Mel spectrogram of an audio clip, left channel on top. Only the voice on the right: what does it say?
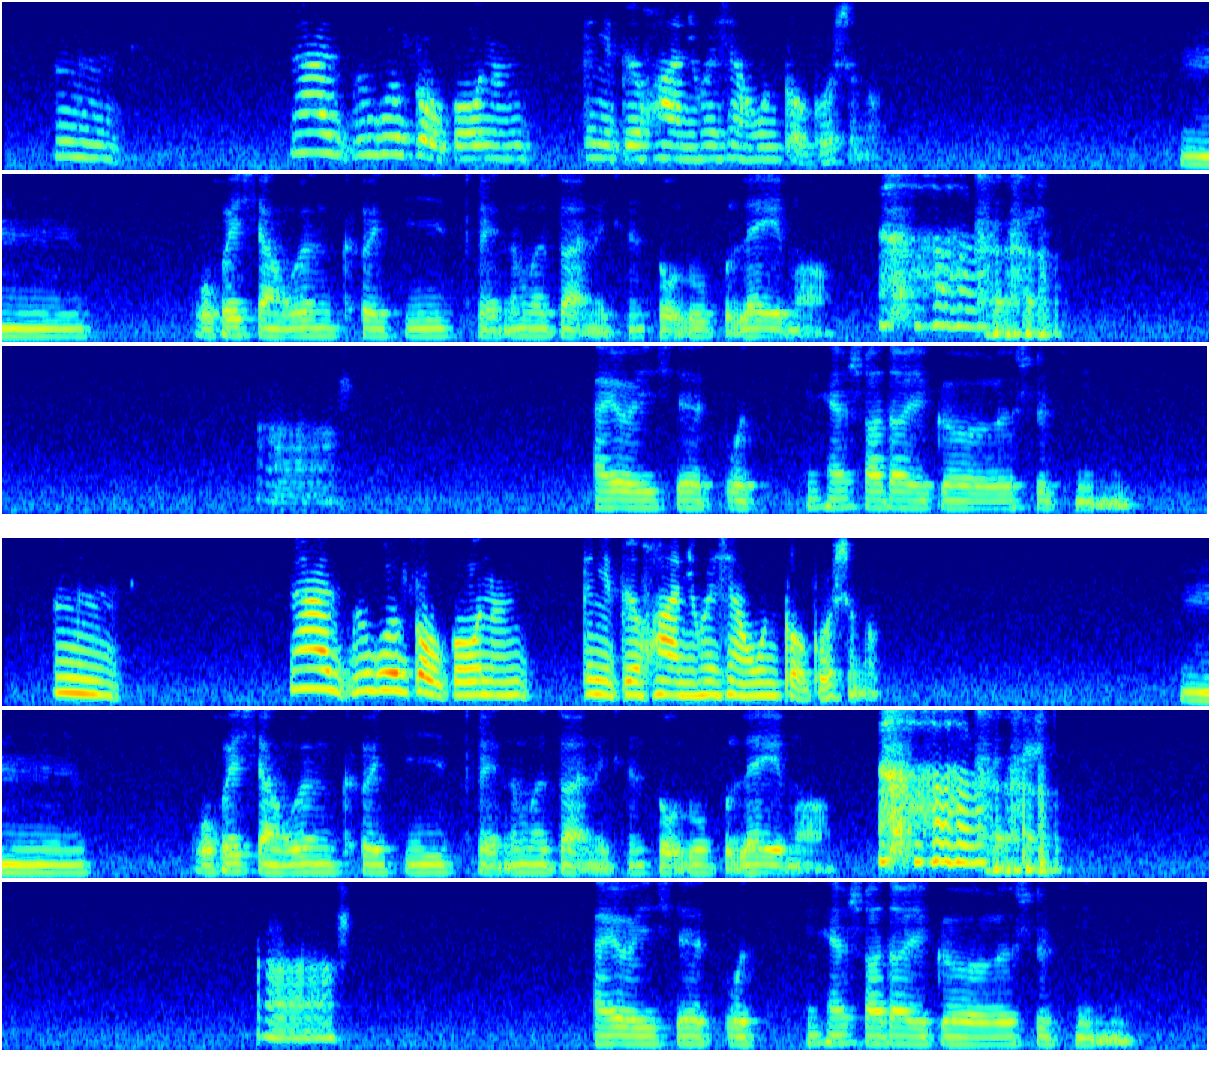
嗯，那如果狗狗能跟你对话，你会想问狗狗什么？
<laughs>
嗯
